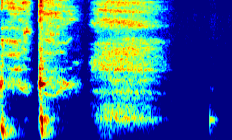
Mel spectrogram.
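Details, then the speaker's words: Adult man with a persistent cough he can't stop, saying it sounds worse than it is; coughing during a live stream. "Yes, I have a cough. You may notice. This sounds a lot worse than it is, right? It just can't stop coughing."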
